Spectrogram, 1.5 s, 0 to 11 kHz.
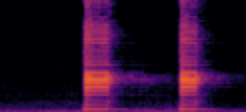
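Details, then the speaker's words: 2021 Harley-Davidson Heritage stock horn: two short toots, each about a fifth of a second, with a thin, bright, high-pitched tone like a VW Beetle horn; works normally but sounds weak, and the owner later replaced it with a low-tone horn. "doesn't really go, does it? It sounds like a VW Beetle horn, Roadrunner horn. It doesn't belong on this bike."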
